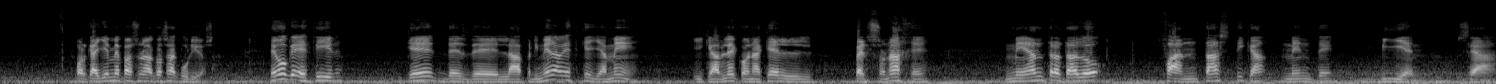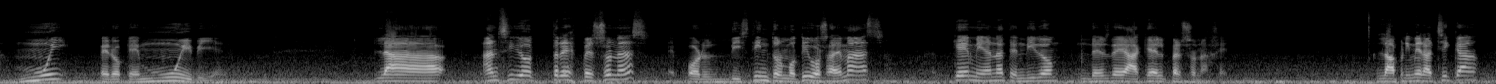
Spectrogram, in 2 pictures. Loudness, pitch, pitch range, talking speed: -25 LUFS, 135 Hz, 120-165 Hz, 110 wpm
